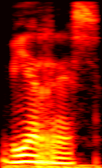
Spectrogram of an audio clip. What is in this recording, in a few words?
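Friday, Spanish, male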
